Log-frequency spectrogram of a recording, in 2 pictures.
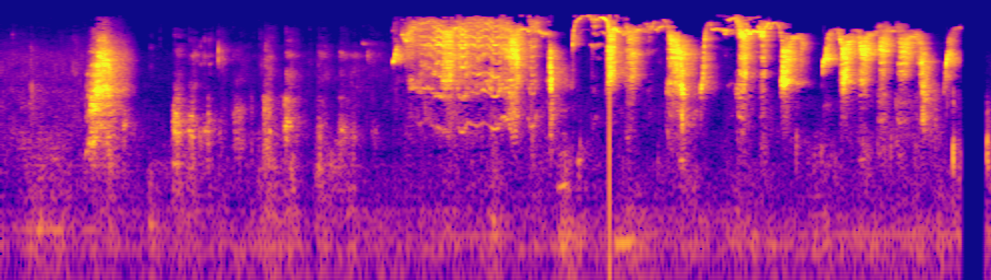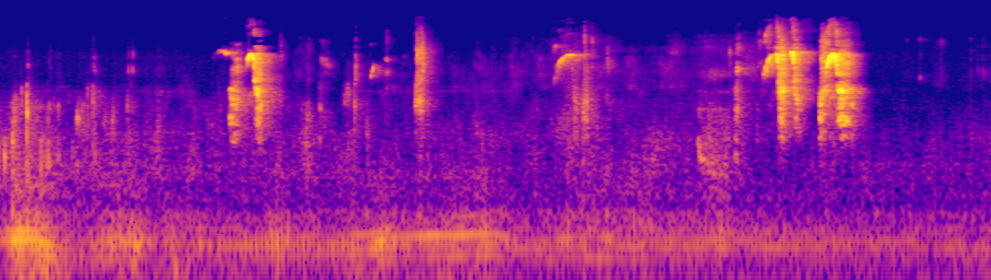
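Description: Baby long-tailed macaque screaming in repeated high-pitched squeals: a long scream about four seconds in, then a quick string of shorter ones, then scattered squeals toward the end.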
